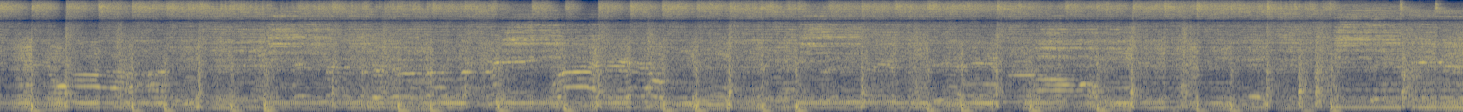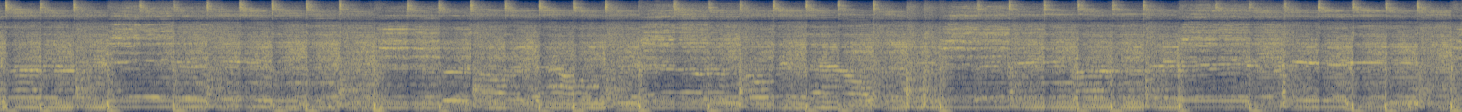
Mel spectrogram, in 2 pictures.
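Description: Rock band playing live: a drum kit driving the beat under electric guitars and bass, with a vocalist singing into a microphone.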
